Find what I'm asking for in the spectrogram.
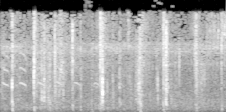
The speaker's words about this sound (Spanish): El hombre de ojos claros se aproxima en un caballo oscuro a la rama de un árbol.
